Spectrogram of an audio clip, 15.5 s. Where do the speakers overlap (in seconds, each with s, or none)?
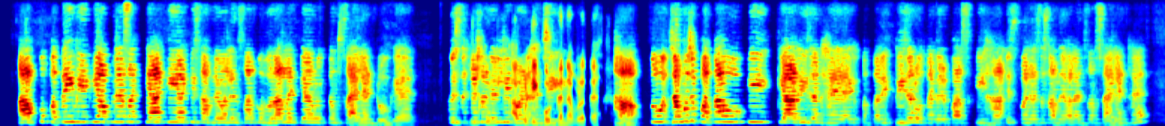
6.3 s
